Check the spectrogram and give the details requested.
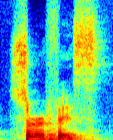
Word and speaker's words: surface: Então cuidado, a pronúncia é face e a outra pronúncia é surface.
